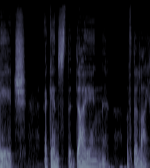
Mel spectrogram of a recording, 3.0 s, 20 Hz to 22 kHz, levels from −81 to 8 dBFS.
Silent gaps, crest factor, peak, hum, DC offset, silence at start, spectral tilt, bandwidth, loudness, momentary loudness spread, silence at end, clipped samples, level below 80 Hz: none; 20 dB; -18 dBFS; none; under 0.1%; 0 s; -3.5 dB/octave; 19 kHz; -36 LUFS; 15 LU; 0 s; under 0.1%; -48 dBFS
